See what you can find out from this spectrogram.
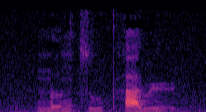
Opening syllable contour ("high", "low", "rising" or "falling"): rising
